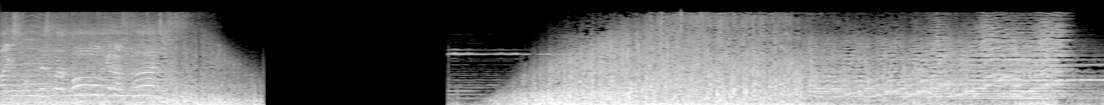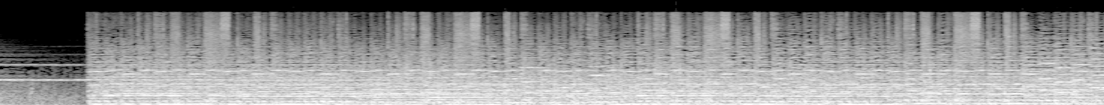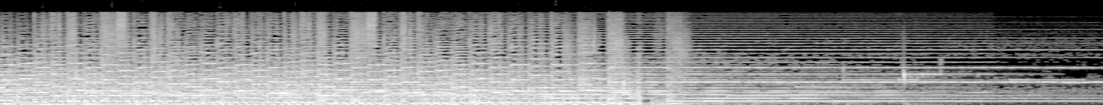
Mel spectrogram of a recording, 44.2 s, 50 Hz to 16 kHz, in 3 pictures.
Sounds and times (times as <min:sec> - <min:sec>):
Music: 0:00.0 - 0:02.7, 0:06.0 - 0:07.3, 0:10.4 - 0:44.1.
